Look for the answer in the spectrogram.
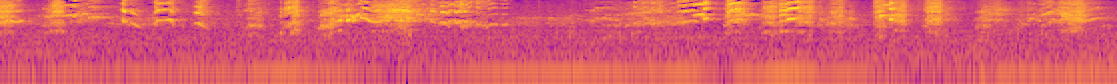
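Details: Many galahs (pink cockatoos) visiting boldly at close quarters, giving a near-continuous jumble of grating, screechy squawks from several birds, loud bursts rising and falling over a steady low background hum.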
